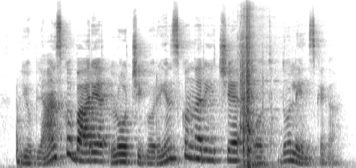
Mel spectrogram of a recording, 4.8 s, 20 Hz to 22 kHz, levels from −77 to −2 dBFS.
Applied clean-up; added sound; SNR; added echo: none; Telephone; 3 dB; none.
